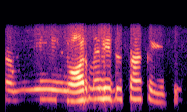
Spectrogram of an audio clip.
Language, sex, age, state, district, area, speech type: Kannada, female, 18-30, Karnataka, Uttara Kannada, rural, conversation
